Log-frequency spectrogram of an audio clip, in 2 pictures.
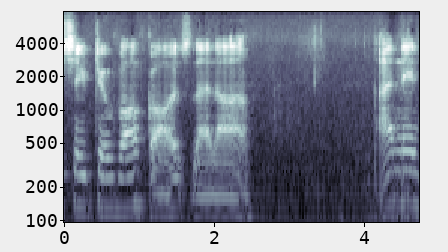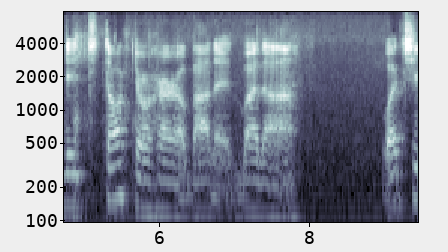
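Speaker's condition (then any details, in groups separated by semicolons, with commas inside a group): Friedreich's ataxia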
